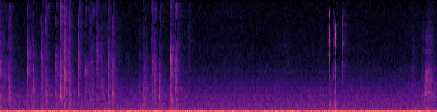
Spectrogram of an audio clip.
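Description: Fingers type a project name on a computer keyboard, a steady run of close, crisp key clicks with brief pauses and no speech.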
